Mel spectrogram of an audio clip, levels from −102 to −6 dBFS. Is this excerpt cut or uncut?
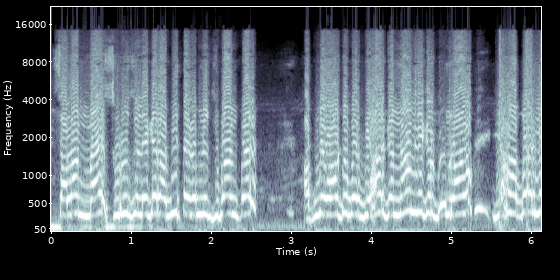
uncut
